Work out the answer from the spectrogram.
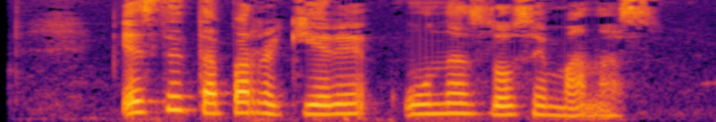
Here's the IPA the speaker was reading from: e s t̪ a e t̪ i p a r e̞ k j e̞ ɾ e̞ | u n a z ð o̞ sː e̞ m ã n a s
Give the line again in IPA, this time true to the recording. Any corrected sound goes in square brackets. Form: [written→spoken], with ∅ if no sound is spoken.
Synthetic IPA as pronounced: e s t̪ a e t̪ [i→a] p a r e̞ k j e̞ ɾ e̞ | u n a z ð o̞ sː e̞ m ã n a s

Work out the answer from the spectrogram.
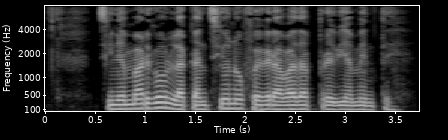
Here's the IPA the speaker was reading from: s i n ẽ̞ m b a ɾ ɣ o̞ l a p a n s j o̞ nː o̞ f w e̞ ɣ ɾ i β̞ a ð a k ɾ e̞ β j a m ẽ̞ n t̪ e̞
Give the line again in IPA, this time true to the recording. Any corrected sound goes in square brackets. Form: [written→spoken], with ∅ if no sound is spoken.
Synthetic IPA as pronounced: s i n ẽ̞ m b a ɾ ɣ o̞ l a [p→k] a n s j o̞ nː o̞ f w e̞ ɣ ɾ [i→a] β̞ a ð a [k→p] ɾ e̞ β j a m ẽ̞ n t̪ e̞

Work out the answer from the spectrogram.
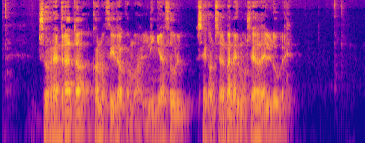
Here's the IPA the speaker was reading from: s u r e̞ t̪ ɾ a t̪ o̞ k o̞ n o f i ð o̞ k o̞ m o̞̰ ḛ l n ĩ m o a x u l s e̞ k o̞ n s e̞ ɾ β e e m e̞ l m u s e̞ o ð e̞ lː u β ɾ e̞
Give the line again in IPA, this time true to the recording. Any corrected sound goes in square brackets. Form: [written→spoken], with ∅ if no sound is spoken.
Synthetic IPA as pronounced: s u r e̞ t̪ ɾ a t̪ o̞ k o̞ n o [f→θ] i ð o̞ k o̞ m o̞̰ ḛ l n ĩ [m→ɲ] o a [x→θ] u l s e̞ k o̞ n s e̞ ɾ β [e→a] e [m→n] e̞ l m u s e̞ o ð e̞ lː u β ɾ e̞

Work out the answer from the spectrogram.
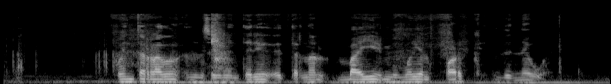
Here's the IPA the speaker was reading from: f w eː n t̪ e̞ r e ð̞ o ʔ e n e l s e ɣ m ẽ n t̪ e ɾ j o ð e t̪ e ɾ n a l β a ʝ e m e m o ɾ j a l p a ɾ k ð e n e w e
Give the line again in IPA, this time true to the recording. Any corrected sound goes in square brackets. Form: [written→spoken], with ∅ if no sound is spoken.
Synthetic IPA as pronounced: f w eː n t̪ e̞ r [e→a] ð̞ o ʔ e n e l s e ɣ m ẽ n t̪ e ɾ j o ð e t̪ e ɾ n a l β a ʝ e m e m o ɾ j a l p a ɾ k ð e n e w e

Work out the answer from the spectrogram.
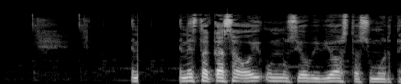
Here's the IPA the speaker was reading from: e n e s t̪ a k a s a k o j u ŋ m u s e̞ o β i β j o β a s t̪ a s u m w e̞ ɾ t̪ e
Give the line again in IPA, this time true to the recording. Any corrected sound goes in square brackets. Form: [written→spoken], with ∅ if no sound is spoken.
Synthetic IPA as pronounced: e n e s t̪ a k a s a [k→∅] o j u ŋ m u s e̞ o β i β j o [β→∅] a s t̪ a s u m w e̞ ɾ t̪ e

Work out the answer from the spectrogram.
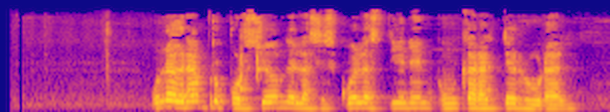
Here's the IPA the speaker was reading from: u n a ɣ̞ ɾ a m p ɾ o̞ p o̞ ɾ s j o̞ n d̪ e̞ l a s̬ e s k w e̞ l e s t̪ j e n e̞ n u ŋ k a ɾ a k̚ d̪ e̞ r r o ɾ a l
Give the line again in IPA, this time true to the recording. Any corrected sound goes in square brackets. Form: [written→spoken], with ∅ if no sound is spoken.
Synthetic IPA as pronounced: u n a ɣ̞ ɾ a m p ɾ o̞ p o̞ ɾ s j o̞ n d̪ e̞ l a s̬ e s k w e̞ l [e→a] s t̪ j e n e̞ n u ŋ k a ɾ a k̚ [d̪→t̪] e̞ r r [o→u] ɾ a l

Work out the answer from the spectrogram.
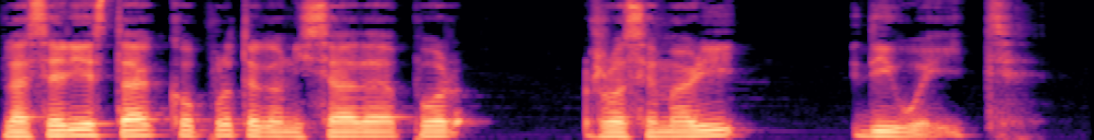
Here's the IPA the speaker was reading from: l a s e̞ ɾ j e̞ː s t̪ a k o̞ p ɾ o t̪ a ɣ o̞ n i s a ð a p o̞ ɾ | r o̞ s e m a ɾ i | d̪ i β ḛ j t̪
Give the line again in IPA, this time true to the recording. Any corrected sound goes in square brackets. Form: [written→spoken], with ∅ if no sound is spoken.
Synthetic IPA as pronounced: l a s e̞ ɾ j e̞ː s t̪ a k o̞ p ɾ o t̪ a ɣ o̞ n i s a ð a p o̞ ɾ | r o̞ s e m a ɾ i | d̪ i [β→w] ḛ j t̪

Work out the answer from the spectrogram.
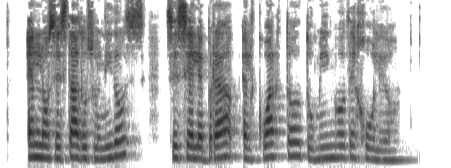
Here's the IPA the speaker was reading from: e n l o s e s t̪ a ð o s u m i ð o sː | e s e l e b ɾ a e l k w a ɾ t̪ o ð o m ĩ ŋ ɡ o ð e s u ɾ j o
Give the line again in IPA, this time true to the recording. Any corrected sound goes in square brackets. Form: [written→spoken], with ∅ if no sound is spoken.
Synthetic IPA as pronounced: e n l o s e s t̪ a ð o s u [m→n] i ð o sː | e s e l e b ɾ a e l k w a ɾ t̪ o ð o m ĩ ŋ ɡ o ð e [s→x] u [ɾ→l] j o

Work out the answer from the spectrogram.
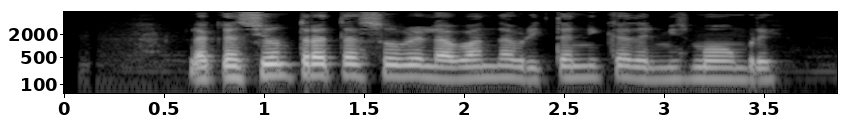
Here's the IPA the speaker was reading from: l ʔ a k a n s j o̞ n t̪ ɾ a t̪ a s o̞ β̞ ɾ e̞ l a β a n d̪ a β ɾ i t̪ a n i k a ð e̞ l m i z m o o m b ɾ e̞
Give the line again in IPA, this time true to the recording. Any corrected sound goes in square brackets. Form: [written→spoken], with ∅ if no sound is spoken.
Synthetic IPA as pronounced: l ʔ a k a n s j o̞ n t̪ ɾ a t̪ a s o̞ β̞ ɾ e̞ l a β a n d̪ a β ɾ i t̪ a n i k a ð e̞ l m i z m o o m b ɾ e̞

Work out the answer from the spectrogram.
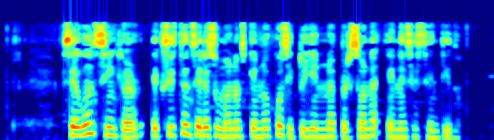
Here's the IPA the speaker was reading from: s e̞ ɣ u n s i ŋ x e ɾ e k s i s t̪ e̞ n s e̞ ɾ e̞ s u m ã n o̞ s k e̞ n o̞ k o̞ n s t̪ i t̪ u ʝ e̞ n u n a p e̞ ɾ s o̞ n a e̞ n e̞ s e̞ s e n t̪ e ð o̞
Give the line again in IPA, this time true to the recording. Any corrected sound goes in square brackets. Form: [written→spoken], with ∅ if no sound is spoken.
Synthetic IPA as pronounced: s e̞ ɣ u n s i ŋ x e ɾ e k s i s t̪ e̞ n s e̞ ɾ e̞ s u m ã n o̞ s k e̞ n o̞ k o̞ n s t̪ i t̪ u ʝ e̞ n u n a p e̞ ɾ s o̞ n a e̞ n e̞ s e̞ s e n t̪ [e→i] ð o̞

